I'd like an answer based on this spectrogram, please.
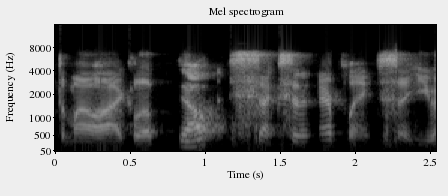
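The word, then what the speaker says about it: sechs: And then the 6, in German, it's pronounced as sex.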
